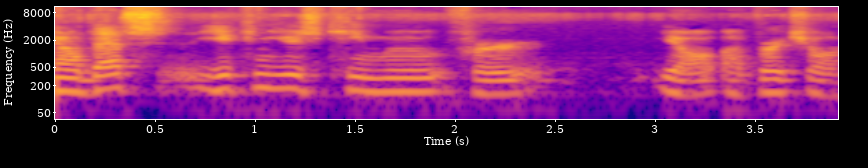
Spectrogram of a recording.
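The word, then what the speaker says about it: QEMU: recommending that you learn how to use kimu which is spelled q e m u and that's the that's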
